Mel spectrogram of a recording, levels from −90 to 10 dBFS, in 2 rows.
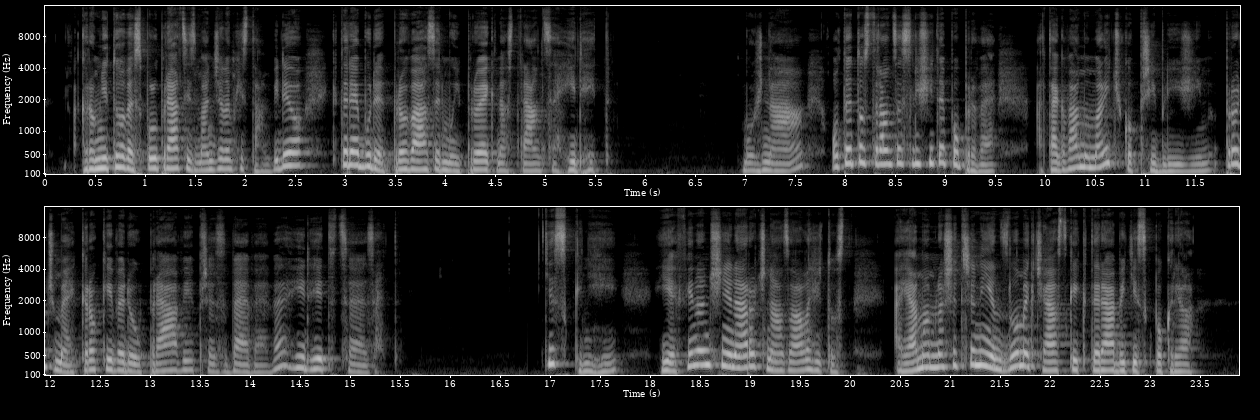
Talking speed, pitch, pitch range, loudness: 130 wpm, 185 Hz, 165-250 Hz, -26 LUFS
